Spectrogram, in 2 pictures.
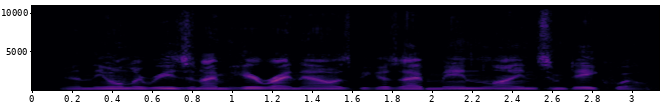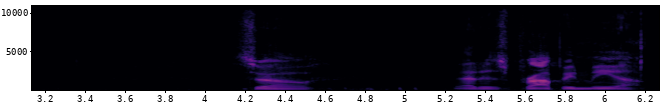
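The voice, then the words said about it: Sick, under-the-weather voice. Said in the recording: “my voice is a little different... under the weather”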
